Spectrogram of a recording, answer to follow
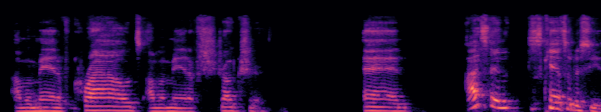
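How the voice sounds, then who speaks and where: Somewhat breathy delivery with lively intonation. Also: man. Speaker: podcast co-host. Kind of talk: casual chat.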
